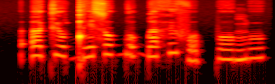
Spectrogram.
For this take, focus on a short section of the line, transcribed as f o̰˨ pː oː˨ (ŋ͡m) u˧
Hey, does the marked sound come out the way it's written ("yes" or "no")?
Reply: yes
